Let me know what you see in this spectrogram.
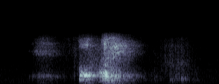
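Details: Adult male sneeze induced with a tissue: a short indrawn breath, then one loud, forceful sneeze and a softer trailing breath.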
